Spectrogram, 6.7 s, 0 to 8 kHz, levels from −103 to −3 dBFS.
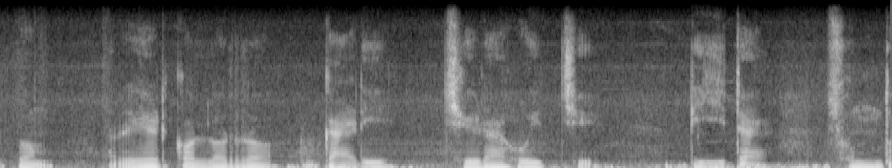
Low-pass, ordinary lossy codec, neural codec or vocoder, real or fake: none; none; none; real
